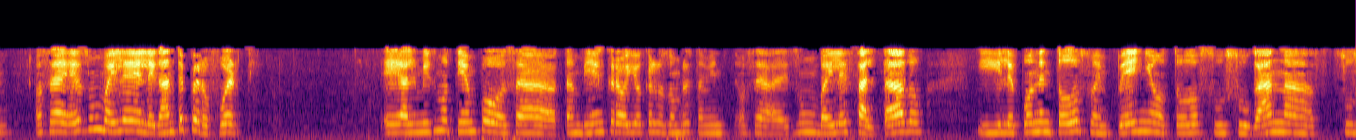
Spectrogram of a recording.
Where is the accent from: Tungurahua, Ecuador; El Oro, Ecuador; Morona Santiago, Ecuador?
Tungurahua, Ecuador; Ambato; somos de Ambato a Ambato, pero cada quien, claro, de diferente barrio.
